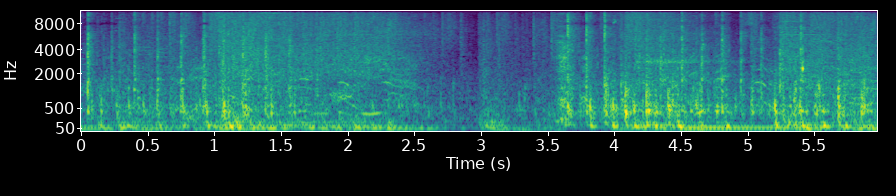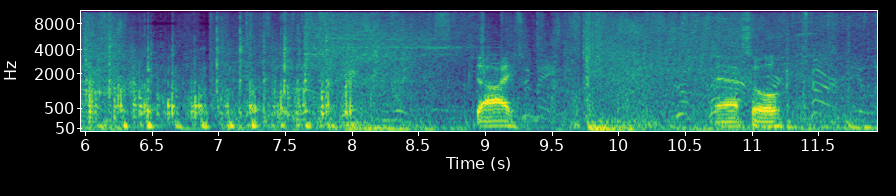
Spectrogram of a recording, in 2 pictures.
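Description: Punches and kicks land with heavy, rapid thuds and cracks.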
